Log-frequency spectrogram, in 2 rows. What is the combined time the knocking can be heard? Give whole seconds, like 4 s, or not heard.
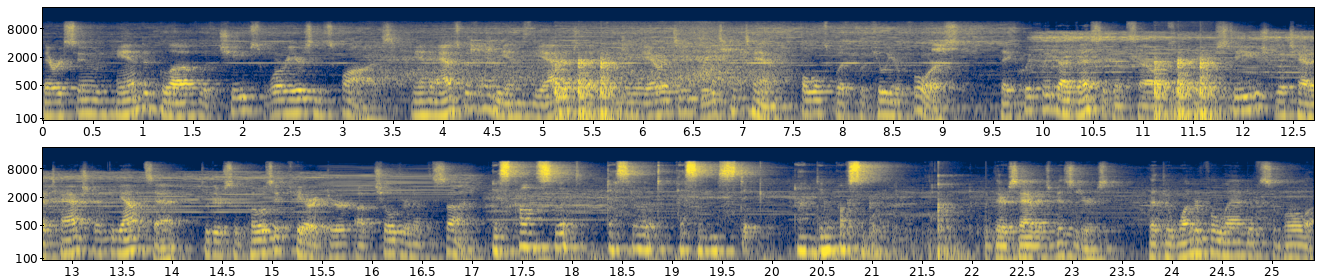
3 s.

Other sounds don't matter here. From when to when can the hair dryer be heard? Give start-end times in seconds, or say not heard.
3.1-7.6.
